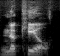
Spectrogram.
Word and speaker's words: Nikhil: No, it's you have it wrong. It's the opposite. It's Nikhil.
